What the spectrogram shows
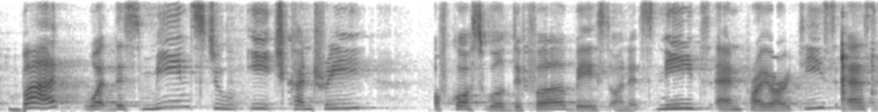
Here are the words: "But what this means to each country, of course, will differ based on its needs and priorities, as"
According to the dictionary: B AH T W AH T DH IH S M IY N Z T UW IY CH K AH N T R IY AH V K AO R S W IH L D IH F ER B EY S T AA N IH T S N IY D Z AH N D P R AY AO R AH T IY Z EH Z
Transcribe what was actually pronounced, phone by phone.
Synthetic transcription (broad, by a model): B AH T W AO T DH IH S M IY N S T UW IY CH K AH N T R IY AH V K AO S W IH L D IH F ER B EY S T AA N IH T S N IY D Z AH N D P R AY AO R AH T IY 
